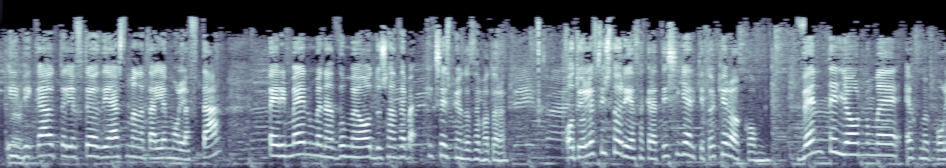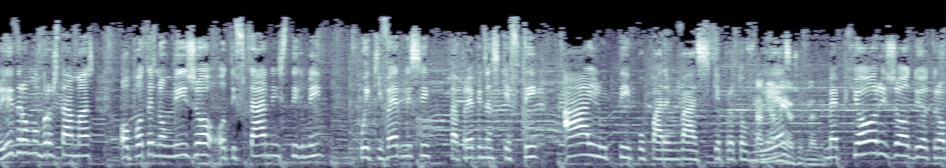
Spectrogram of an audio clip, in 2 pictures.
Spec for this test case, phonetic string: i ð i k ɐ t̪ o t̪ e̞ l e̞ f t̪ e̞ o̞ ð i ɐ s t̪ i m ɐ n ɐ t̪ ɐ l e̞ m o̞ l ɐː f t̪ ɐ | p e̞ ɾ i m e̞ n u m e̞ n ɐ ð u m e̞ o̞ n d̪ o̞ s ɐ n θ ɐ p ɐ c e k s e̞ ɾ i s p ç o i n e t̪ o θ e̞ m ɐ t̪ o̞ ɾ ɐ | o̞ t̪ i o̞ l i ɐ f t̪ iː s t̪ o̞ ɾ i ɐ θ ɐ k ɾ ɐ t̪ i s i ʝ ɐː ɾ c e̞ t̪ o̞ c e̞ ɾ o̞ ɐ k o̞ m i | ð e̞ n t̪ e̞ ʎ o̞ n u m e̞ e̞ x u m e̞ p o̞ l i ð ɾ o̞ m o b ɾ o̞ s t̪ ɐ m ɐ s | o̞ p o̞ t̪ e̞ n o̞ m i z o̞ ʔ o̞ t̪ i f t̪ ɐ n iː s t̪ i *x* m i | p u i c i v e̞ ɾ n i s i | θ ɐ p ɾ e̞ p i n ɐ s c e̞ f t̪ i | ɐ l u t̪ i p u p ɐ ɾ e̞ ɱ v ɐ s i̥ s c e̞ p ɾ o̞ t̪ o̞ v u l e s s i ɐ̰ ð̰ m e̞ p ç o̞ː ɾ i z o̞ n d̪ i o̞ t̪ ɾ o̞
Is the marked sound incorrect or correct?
incorrect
